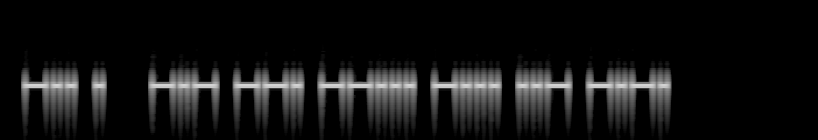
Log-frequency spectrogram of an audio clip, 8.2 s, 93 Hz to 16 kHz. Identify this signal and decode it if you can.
Morse code, heard as a keyed tone, about 17 wpm, 700 Hz. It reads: DE KG7BUC
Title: USA Callsign DE Callsign 17wpm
